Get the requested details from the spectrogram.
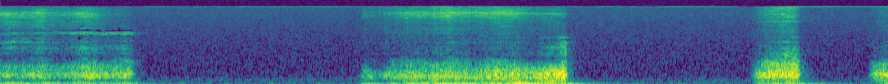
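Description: A small flat synthetic makeup brush held in the fingertips strokes a soft, porous black foam windscreen on a handheld microphone. Three separate brushing passes, with the start of a fourth at the end, produce soft, breathy whooshes dominated by low rumble. Quiet pauses fall between the passes.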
